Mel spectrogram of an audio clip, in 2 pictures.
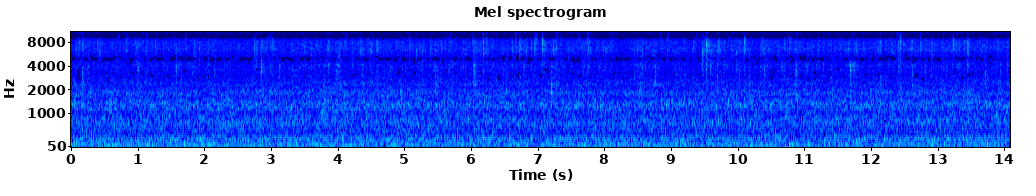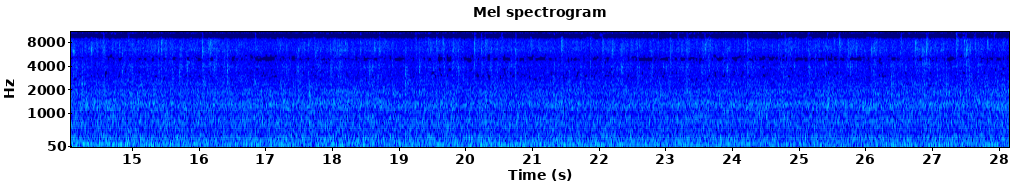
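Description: Steady rain falling on a wet porch and street, an even wash of noise with scattered louder drops.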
